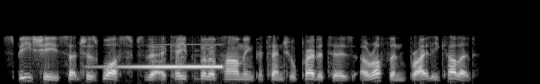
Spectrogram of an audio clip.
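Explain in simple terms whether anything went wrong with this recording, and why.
A loudspeaker feedback squeal runs from 0.84 to 2.26 s. The microphone is picking up the loudspeaker it feeds, so one pitch near 826 Hz keeps looping back louder. It swells over most of a second until it rises above the speech.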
